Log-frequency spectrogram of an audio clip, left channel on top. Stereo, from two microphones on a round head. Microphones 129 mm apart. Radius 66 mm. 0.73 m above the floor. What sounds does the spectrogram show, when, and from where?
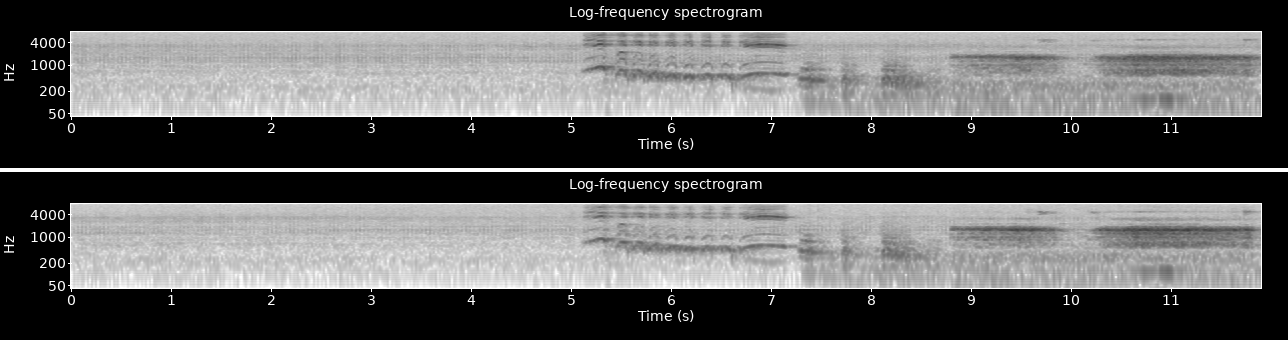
5.1 s laughter: 30° left (ahead or behind), 2.5 m; by 7.2 s 5° left (ahead or behind), 0.9 m
7.3 s a cat meowing: 30° right (ahead or behind), 4 m
8.8 s breathing: 45° right (ahead or behind), 2.0 m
